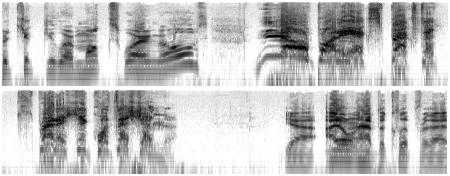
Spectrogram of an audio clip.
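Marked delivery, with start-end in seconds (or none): 2.5-6.1 very high, creaky, rough put-on shout. Quoting a line from a clip as an impression: put-on impression voice. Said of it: "I hope I did a good impression of that".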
